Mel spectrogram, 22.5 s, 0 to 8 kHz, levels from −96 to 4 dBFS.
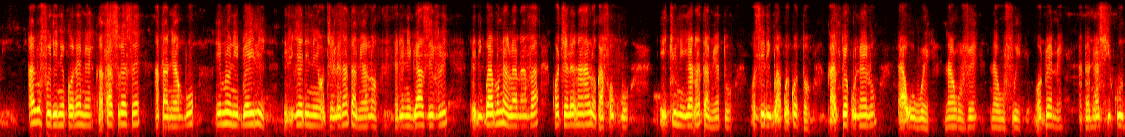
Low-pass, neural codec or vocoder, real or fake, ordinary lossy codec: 7.2 kHz; vocoder, 22.05 kHz, 80 mel bands, HiFi-GAN; fake; Opus, 32 kbps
